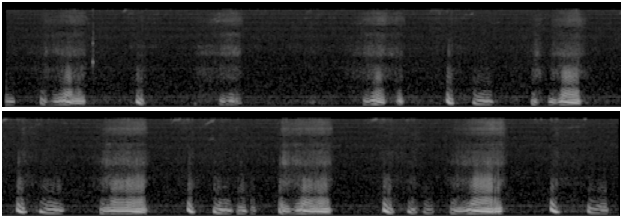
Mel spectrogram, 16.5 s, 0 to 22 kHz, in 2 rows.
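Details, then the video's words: Burmese kitten snoring loudly while asleep, recorded on an iPhone 4: soft, low, rasping breaths recur about every two seconds, each with a wavering, gurgly inhale and a short breathy exhale, in a quiet room. "Snoring Burmese Zombie Kitten"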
